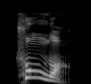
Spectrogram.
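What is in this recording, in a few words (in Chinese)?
"冲动", Chinese; HSK6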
